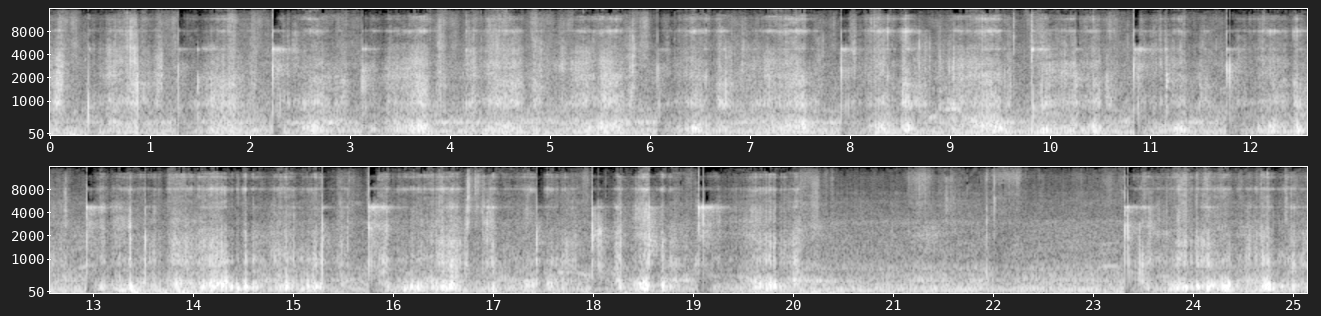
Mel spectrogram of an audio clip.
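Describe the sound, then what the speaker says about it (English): Coarse salt ground down by hand, a loud, close, continuous gritty grinding and rubbing with irregular scraping strokes and ratchet-like crunches, no talking. "I'm going to put that coarse salt in, which technically is going to take me a while to get this coarse salt down"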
